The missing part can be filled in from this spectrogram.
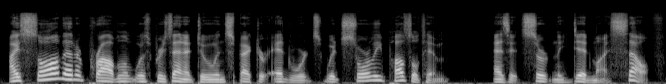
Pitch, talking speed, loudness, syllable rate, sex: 135 Hz, 170 wpm, -18 LUFS, 5.1 syllables/s, male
